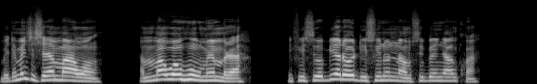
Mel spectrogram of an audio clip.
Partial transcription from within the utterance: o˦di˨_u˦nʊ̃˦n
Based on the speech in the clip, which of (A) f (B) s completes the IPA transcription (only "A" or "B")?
B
